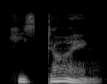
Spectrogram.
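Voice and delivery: soft, sad murmur. A narrator's reading. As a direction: break the news under your breath. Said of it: "as she murmured".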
